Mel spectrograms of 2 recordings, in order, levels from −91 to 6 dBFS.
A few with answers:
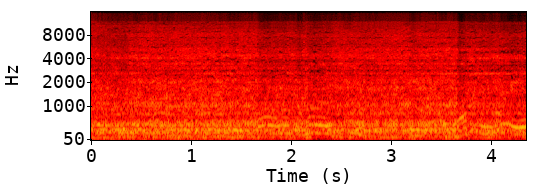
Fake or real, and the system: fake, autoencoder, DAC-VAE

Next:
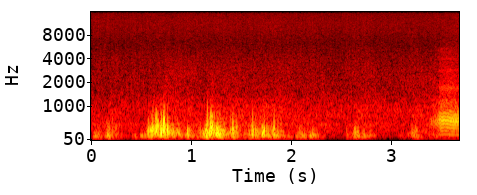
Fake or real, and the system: real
